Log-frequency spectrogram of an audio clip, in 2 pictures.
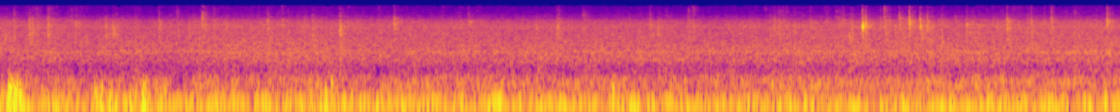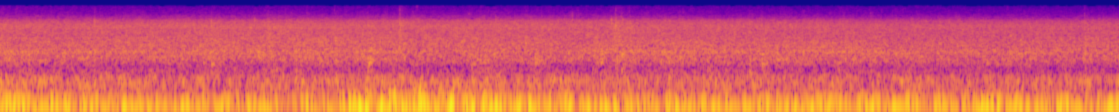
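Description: Steady rain falling, with scattered sharp drops striking close by and one louder tap about six and a half seconds in, over a low rumble.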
